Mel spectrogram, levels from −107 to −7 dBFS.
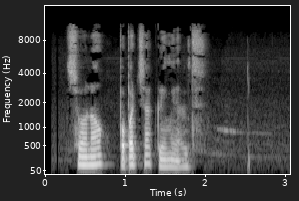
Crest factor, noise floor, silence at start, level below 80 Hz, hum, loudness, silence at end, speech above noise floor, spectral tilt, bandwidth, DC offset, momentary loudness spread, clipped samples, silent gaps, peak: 24 dB; -66 dBFS; 0.3 s; -70 dBFS; none; -26 LUFS; 1.1 s; 41 dB; -5.5 dB/octave; 11.5 kHz; under 0.1%; 13 LU; under 0.1%; none; -4 dBFS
